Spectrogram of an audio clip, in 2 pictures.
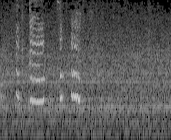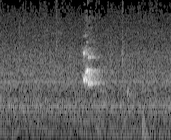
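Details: A male puppy offered by a Japanese breeder gives three short, thin, high whimpers in quick succession, then after a pause a single sharper yip, over a steady low background hiss.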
